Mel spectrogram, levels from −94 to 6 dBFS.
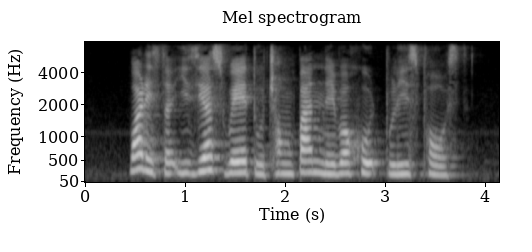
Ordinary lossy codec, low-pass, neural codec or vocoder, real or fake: MP3, 48 kbps; 7.2 kHz; none; real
